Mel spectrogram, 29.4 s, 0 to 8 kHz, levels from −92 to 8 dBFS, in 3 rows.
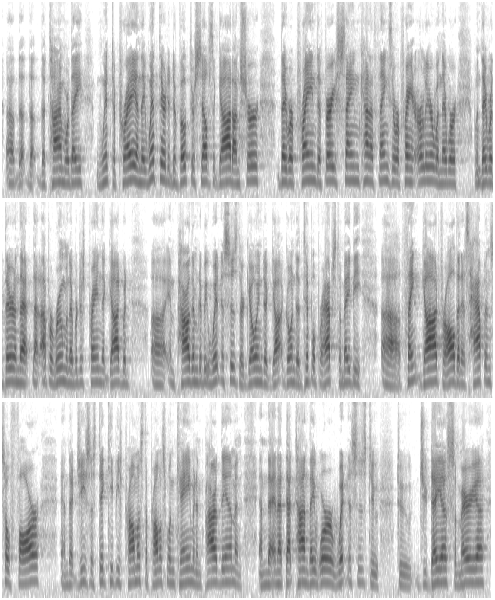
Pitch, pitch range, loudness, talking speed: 160 Hz, 150-170 Hz, -30 LUFS, 220 wpm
